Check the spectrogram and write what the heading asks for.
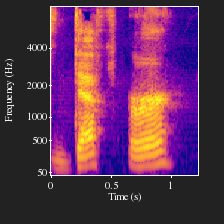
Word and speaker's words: deafer: It actually is deafer, the 80s lingo.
